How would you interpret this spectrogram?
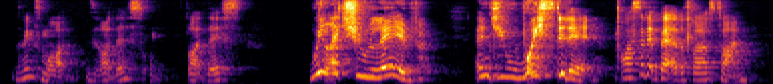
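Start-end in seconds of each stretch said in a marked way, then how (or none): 3.1-6.0 very intense delivery, slow and loud, leaning hard. Speaker tries out how Abby says her line to Ellie, imitating Abby, very intense. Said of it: "very intense".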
